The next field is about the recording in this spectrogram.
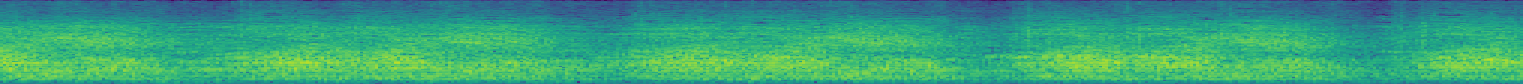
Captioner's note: applause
